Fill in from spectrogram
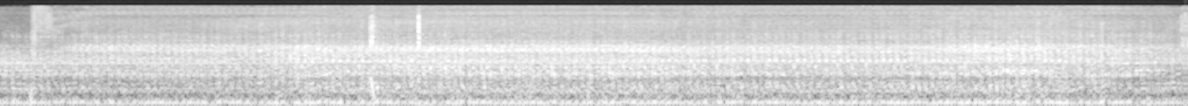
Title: Rough idle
